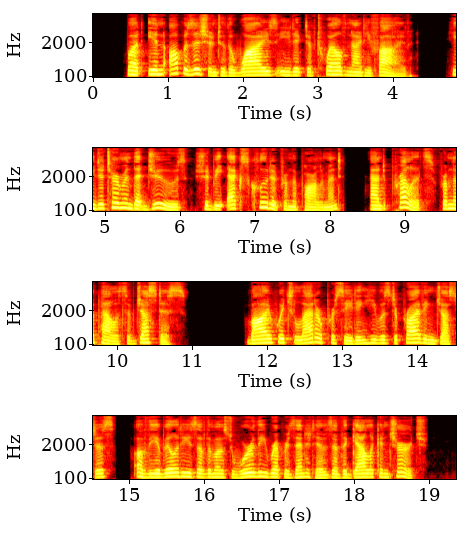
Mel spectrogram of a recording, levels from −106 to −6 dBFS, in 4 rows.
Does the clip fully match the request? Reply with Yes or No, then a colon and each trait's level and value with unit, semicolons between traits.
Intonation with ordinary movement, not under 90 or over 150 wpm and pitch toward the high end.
No: average, 3.8 semitones; average, 140 wpm; medium, 160 Hz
